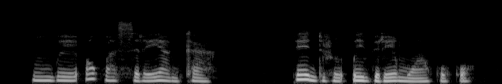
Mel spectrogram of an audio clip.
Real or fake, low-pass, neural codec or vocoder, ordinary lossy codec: real; none; none; none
